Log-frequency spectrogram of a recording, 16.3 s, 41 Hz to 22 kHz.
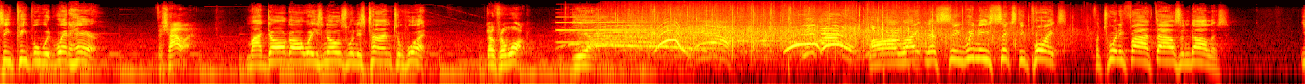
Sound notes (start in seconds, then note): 7.0 bell ringing; 7.1 cheers and applause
